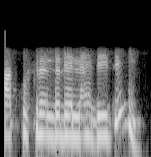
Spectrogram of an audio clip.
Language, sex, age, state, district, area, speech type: Hindi, female, 45-60, Uttar Pradesh, Pratapgarh, rural, conversation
